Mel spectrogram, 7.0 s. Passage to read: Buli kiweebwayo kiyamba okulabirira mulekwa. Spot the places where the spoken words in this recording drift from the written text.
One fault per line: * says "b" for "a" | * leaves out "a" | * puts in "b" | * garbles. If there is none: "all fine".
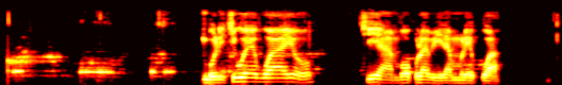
all fine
